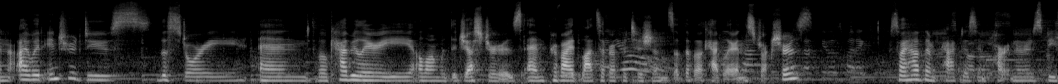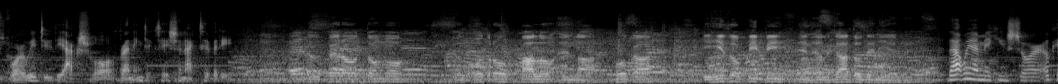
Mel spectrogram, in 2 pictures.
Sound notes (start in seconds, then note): 12.8 students chattering; 13.9 student speaking in Spanish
